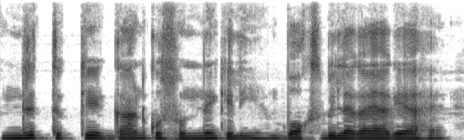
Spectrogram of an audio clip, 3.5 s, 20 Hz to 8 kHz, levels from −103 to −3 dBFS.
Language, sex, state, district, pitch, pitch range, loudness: Hindi, male, Jharkhand, Ranchi, 140 Hz, 135-145 Hz, -16 LUFS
